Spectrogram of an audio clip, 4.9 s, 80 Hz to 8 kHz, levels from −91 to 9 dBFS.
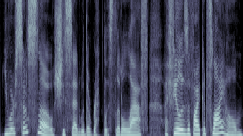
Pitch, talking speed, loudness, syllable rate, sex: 225 Hz, 235 wpm, -18 LUFS, 5.0 syllables/s, female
